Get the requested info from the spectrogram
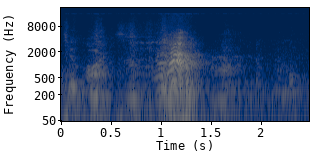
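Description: An actor's voice speaking in two short phrases with pauses between them.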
